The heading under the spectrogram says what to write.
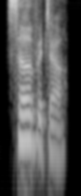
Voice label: "servitor", Indian

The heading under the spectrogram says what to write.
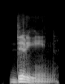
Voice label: "diene", American

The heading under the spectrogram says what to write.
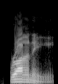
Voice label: "rani", American

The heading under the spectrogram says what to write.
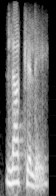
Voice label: "luckily", Indian

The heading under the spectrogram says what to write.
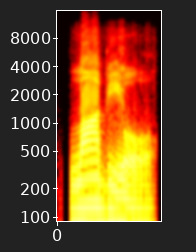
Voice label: "lobule", American

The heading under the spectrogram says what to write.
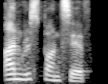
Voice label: "unresponsive", Indian

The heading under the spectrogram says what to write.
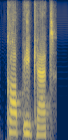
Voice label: "copycat", Indian

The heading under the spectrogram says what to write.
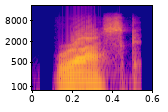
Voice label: "rusk", American

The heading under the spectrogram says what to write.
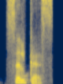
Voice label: "sulcus", Indian

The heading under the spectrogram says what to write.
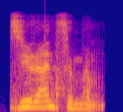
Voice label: "xeranthemum", Indian

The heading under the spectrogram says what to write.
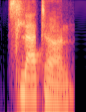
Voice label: "slattern", Indian

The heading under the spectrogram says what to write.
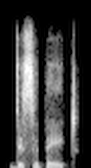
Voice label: "dissipate", Indian

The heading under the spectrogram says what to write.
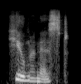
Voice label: "humanist", Indian

